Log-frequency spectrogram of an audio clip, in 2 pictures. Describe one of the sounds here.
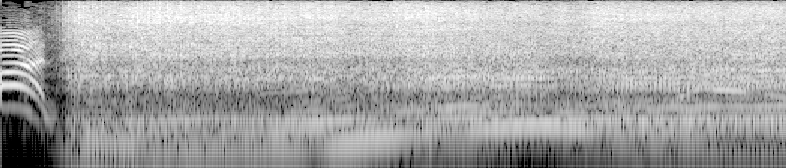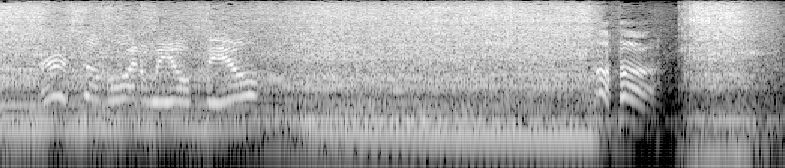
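A truck engine revs up and roars loudly and steadily, then drops off.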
